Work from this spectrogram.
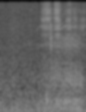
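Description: Pencil drawing on paper, a faint soft scratching stroke that swells briefly midway through the short moment, quiet and alone without talk.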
